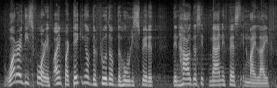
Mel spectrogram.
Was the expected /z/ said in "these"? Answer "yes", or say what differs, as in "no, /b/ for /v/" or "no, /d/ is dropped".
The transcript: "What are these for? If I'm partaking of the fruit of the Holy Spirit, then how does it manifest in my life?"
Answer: no, /s/ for /z/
